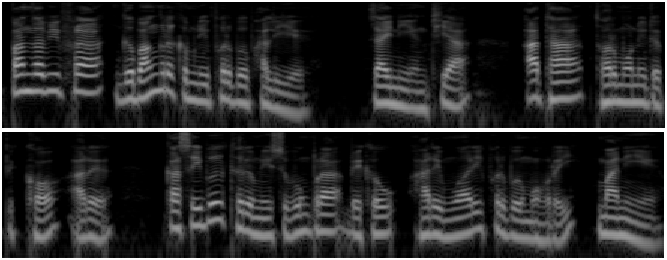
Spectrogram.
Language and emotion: Bodo, neutral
